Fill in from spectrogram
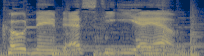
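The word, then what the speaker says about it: Code Name: S.T.E.A.M.: First up this week, we have a hands-on preview of Codenamed STEAM.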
